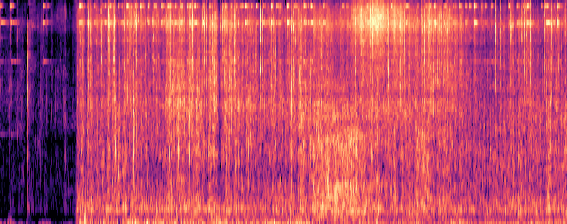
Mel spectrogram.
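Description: Bicycle tyres crunch and rumble over a rough dirt trail.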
